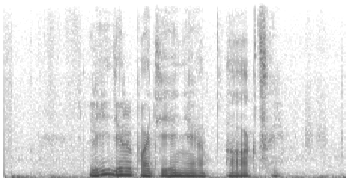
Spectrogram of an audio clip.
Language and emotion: Russian, sad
